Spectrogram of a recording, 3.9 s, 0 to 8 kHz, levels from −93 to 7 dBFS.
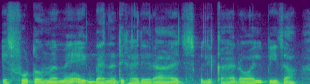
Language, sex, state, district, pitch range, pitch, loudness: Hindi, male, Uttar Pradesh, Shamli, 110-120 Hz, 115 Hz, -16 LUFS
